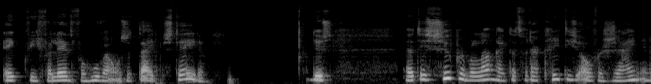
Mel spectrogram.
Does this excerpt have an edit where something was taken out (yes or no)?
no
